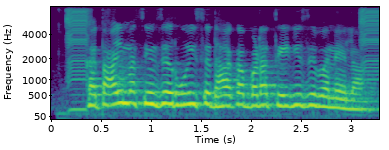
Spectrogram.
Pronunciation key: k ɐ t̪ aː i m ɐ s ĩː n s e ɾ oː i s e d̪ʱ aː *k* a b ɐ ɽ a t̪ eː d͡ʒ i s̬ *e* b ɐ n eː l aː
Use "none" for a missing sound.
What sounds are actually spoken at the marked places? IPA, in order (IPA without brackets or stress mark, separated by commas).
k, e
